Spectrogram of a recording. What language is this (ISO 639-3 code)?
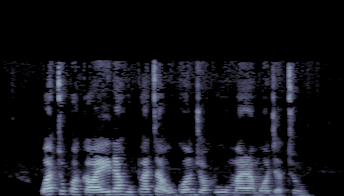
swa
